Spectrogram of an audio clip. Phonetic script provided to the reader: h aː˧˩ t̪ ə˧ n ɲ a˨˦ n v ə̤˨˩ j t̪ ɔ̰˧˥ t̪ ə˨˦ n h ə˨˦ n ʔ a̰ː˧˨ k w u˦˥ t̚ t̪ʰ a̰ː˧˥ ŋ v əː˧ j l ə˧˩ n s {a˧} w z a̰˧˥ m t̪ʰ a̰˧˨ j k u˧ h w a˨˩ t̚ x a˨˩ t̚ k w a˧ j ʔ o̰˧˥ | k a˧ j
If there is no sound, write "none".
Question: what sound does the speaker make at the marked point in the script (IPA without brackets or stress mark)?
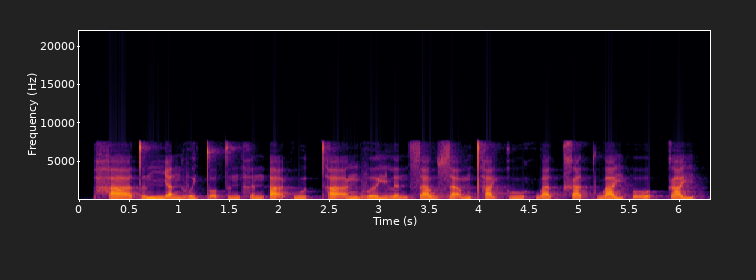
a˧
